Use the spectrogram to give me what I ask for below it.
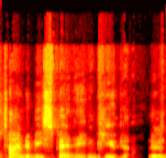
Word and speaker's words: Buda: Now, I call it Buda, and I think that's the correct pronunciation. Some people call it Buddha. It's like, no, there's no H. Buda, which is, I haven't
